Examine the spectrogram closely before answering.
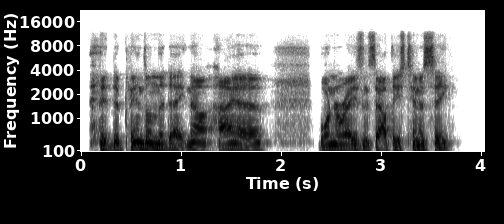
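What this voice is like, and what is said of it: Southern US Tennessee accent. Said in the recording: “Where's that accent from? ... Tennessee is interesting because half the folks have an accent”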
